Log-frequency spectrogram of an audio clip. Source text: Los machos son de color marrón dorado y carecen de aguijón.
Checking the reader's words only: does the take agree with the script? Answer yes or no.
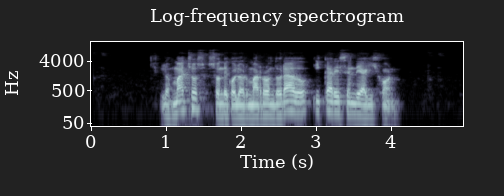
yes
